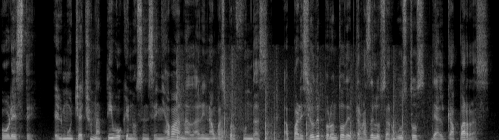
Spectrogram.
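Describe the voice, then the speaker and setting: A man's voice: mid-range voice, normal speed, few pauses, noisy background. A man narrating a short story as a scripted radio drama, reading as the narrator.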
